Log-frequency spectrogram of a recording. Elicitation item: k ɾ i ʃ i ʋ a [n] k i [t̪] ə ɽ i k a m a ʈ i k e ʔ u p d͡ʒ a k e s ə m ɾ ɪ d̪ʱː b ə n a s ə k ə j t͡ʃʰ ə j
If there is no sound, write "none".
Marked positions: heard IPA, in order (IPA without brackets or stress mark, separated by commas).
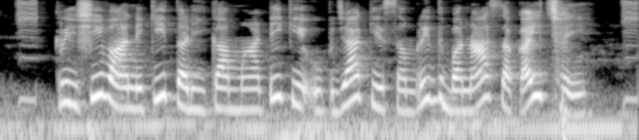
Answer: n, t̪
